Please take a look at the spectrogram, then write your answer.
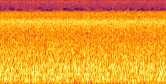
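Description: Rushing water at Sadashivgad waterfall, a loud, close, unbroken roar of falling water with no voices or pauses.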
